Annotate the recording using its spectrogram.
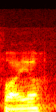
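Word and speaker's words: Faye: It's pronounced Faya, kind of like the fire engine.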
